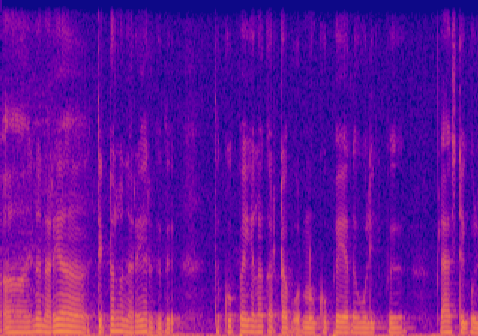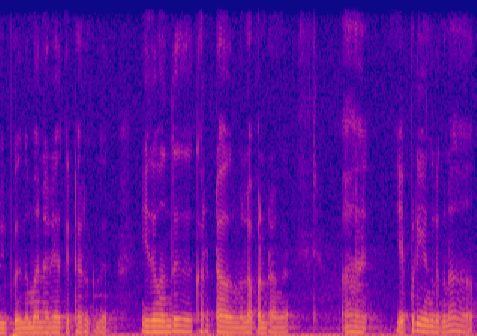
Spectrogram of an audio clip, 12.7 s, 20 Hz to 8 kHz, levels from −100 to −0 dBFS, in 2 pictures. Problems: none marked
